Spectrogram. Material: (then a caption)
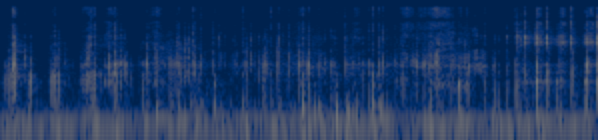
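Cardboard. A small, hollow, empty white cardboard box lid or tray is gripped, tapped and scratched with fingertips and nails. Dense crunchy scratching mixes with short, dry taps that die away almost at once. Near the end, a few sharper taps ring with bright, clicky tones.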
